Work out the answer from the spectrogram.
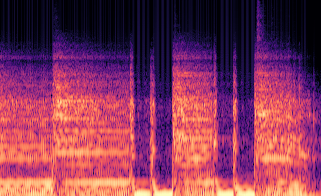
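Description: Electric guitar played through an overdrive pedal modeled on a Klon Centaur with its gain turned up. A few loud, distorted chords are strummed in succession, each ringing with a thick, sustained, gritty tone.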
